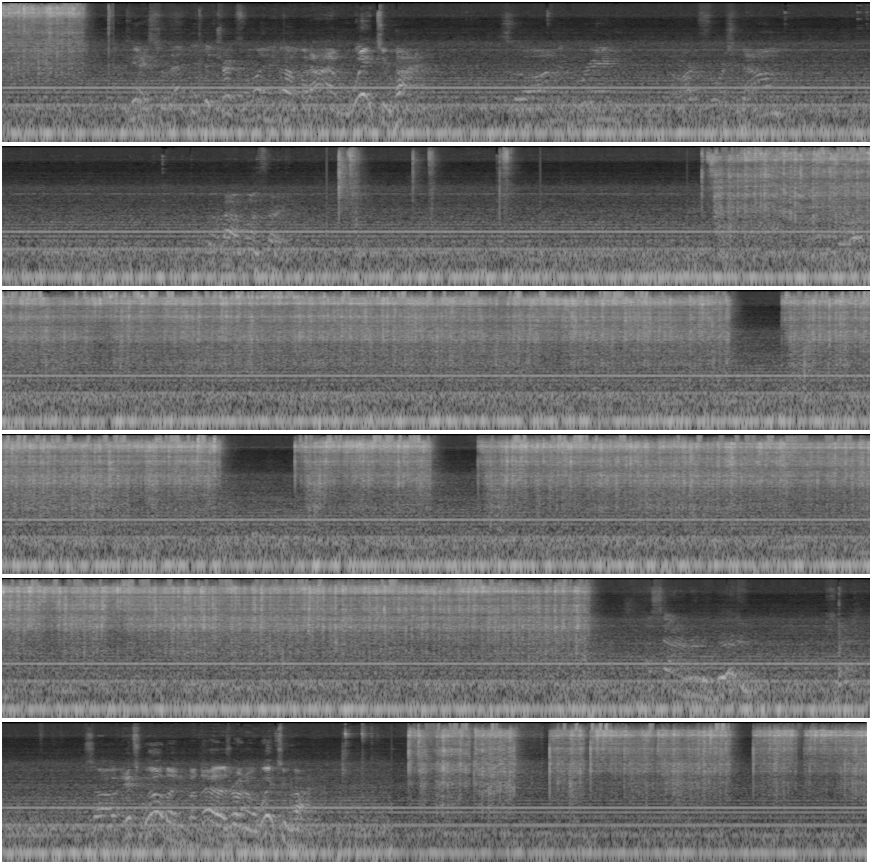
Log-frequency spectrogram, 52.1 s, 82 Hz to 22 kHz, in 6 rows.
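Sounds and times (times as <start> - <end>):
welding arc crackling: 0.0 - 1.2, 11.9 - 14.1, 15.5 - 40.8, 47.3 - 52.0
welder cooling fan humming: 0.0 - 52.0.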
